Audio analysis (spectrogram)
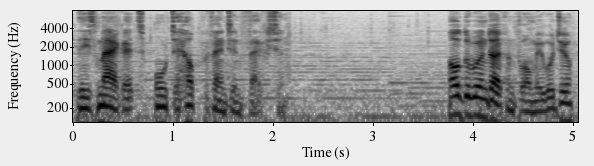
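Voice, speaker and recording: Guy playing a grave old castle maester type, low voice, measured n formal, fantasy game, music behind him. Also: animated, lightly acted. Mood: calm, attentive. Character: grave, dry older male castle healer, fantasy drama. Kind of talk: dramatic video game acting.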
